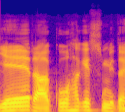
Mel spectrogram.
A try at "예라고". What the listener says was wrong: 예라구가 아니고요. 예라고입니다. 발음 정확하게 부탁드려요.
